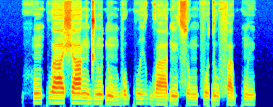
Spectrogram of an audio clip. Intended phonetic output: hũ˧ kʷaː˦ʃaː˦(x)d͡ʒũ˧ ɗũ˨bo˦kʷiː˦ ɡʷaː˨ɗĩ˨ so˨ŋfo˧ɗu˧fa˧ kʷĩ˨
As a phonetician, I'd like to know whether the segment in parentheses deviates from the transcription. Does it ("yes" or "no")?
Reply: yes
